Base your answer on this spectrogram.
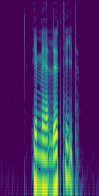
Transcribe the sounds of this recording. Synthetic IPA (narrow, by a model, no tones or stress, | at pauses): ɪmɛlːəɾt̪ʰiːd̪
